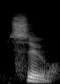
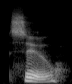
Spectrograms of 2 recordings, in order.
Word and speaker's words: tsū: Social Network called Sue before I tell you about all the reasons I like Sue and you pronounce that like the word tsunami I first want to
